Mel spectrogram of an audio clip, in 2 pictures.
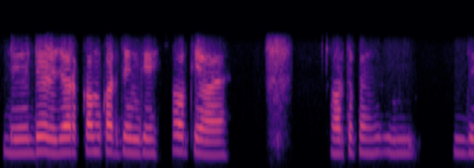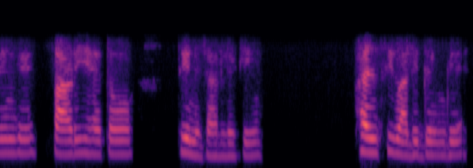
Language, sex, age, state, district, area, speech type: Hindi, female, 45-60, Uttar Pradesh, Mau, rural, conversation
